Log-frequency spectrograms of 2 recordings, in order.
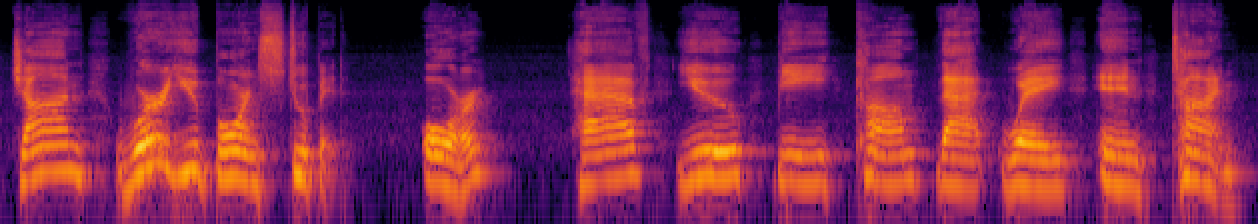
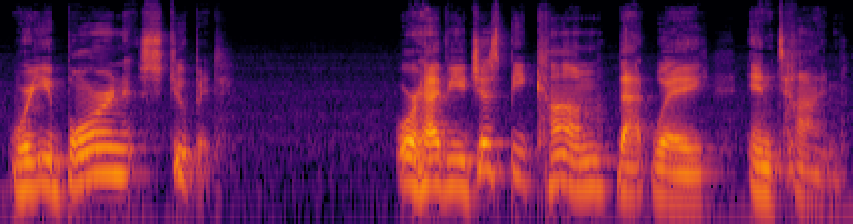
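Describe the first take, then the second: First: It is said slowly and deliberately. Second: It is said at normal speed.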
